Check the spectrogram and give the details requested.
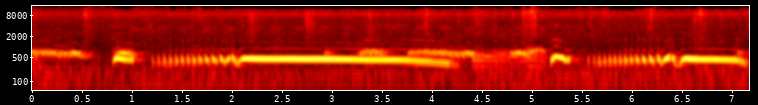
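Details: Turtle dove (puter pelung) singing a master phrase for training other doves: a throbbing pulsed run turns into a very long, smooth, slowly falling coo, then after soft murmurs another pulsed run and a shorter coo.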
